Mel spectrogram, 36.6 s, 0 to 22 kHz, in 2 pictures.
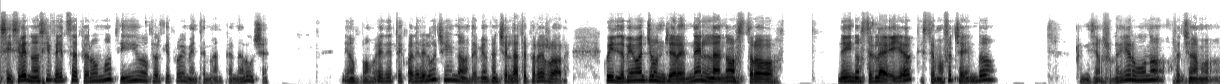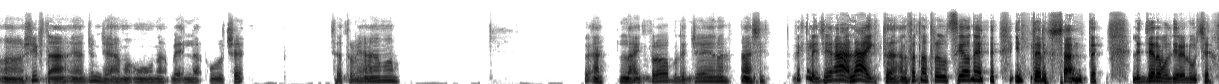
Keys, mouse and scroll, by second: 0.0-2.1 scroll up 2, 2.1 click, 12.9 click, 18.9 shift+a.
